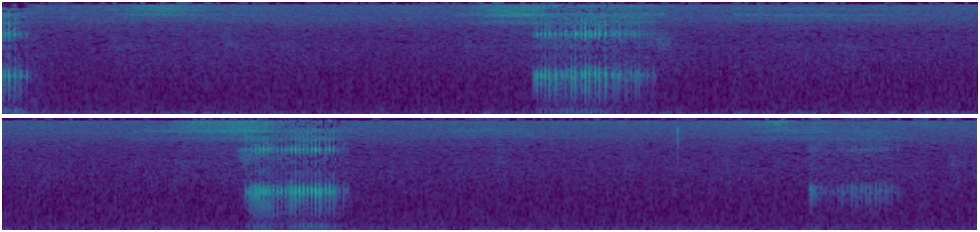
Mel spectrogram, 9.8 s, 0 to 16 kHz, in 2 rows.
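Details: Sleeping baby snoring: three soft, rough, buzzing breath sounds, roughly 17 a minute, against steady background hiss.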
